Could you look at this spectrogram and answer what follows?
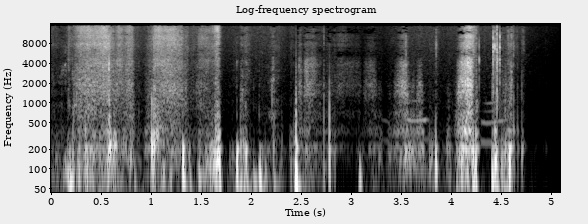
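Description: Phone microphone handling noise: rubbing and scraping against the mic with irregular knocks and thumps as the phone is moved about. It cuts off suddenly near the end.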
